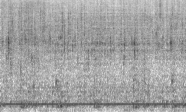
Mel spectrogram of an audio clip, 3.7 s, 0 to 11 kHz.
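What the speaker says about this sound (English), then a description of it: "I'm going to disconnect this lower radiator hose here and lose all our fluid" Coolant gushing out of a disconnected lower radiator hose on a 2005 Dodge Neon, a continuous pouring splash of liquid with a steady hum beneath, no talking.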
